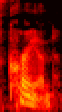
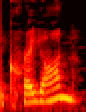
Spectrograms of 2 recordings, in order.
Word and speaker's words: crayon: what word is that to me that's crayon I cannot say crayon cuz it's like rayon like crayons Crayola Crayons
